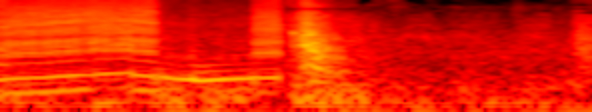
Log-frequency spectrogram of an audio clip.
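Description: A motorcycle crashes with a sudden thud.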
